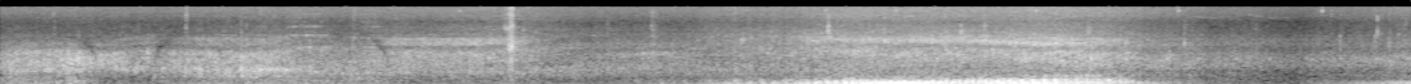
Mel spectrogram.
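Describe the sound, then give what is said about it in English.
A car approaching: a low engine and road rumble builds from the midpoint, peaks loudly, then fades away over a steady background hiss. “Okay, car coming.”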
